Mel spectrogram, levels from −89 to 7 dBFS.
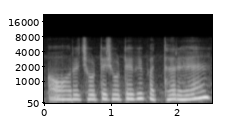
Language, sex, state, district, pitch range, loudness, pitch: Hindi, female, Haryana, Rohtak, 200-220 Hz, -12 LUFS, 205 Hz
